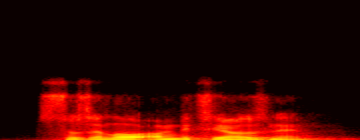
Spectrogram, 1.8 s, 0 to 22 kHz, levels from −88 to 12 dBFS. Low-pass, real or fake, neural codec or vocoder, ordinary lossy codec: 7.2 kHz; fake; codec, 16 kHz, 1 kbps, FunCodec, trained on LibriTTS, 50 frames a second; Opus, 32 kbps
